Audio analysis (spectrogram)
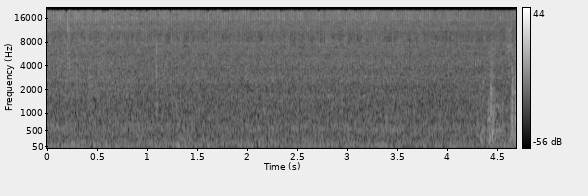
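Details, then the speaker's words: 2004 Lexus GX470 after fixing a high-pitched squeal, blamed on a weak serpentine belt tensioner: quiet, steady low idle, no squeal or chirp from the belt, engine smooth and even. "No noise. Nice. It looks like it's running smooth."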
